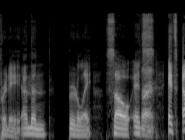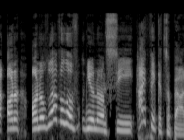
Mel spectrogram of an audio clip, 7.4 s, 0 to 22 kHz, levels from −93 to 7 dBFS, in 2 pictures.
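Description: At 5.72 to 5.78 s the speech jumps abruptly ahead with a brief blip, likely a stream segment skipped after one segment failed to load.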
